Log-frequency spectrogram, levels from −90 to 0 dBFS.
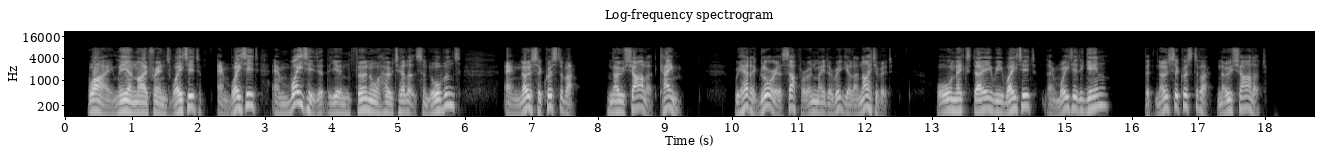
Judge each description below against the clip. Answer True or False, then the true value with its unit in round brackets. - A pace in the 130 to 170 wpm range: True (145 wpm)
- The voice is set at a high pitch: False (145 Hz)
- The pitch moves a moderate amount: False (6.6 semitones)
